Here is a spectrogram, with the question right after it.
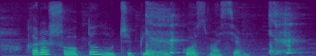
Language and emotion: Russian, neutral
